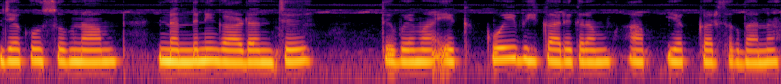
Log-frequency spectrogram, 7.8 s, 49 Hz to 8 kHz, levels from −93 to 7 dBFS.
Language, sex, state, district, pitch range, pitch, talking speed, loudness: Garhwali, female, Uttarakhand, Tehri Garhwal, 195-205 Hz, 200 Hz, 130 wpm, -15 LUFS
